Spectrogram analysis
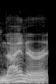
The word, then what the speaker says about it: niner: exception of Niner uh we use Niner instead of nine because over garbled radio it sounds like five but mainly because NATO countries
